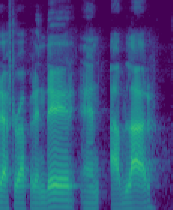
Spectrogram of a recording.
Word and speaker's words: hablar: right after aprender and hablar right next to it and since H is silent it may have sounded like they kind of melded and they probably did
